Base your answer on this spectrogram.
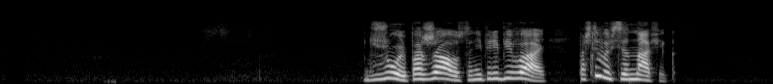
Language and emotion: Russian, angry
